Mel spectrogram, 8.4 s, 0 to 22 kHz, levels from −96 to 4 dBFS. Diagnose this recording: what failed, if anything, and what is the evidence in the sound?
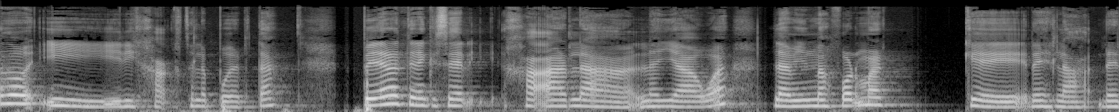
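No failure is audible at any stage, from capture through playback, and the speech shows no artefacts that would point to a fault.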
